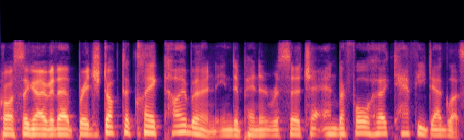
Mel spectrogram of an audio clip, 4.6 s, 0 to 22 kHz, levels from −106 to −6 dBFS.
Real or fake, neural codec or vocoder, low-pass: fake; codec, 16 kHz, 2 kbps, X-Codec, HuBERT features, trained on balanced general audio; 7.2 kHz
